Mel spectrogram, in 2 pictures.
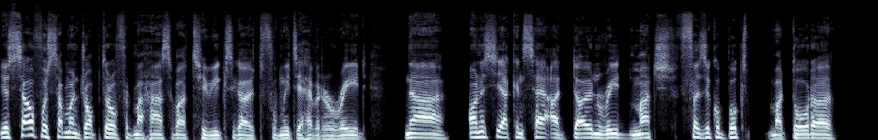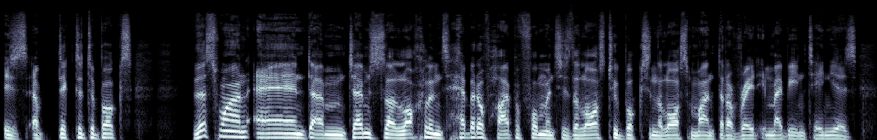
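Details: Adult male speaker; Typical speech.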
